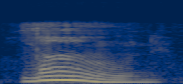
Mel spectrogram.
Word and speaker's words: lone: Loan is spelled L-O-N-E. Because there is a silent E after the N, the O in loan takes the long O sound.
